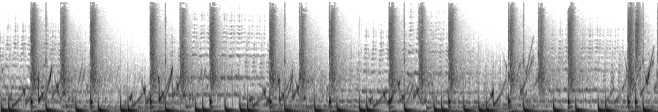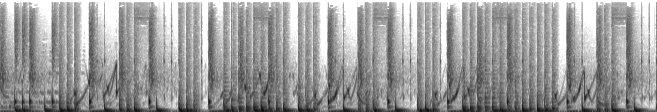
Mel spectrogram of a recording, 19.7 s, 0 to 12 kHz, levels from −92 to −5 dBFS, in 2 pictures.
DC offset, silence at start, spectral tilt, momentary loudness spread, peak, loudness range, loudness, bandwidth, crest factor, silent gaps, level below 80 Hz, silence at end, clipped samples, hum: under 0.1%; 0 s; -5 dB/octave; 4 LU; -4 dBFS; 2 LU; -23 LUFS; 11.5 kHz; 16 dB; none; -24 dBFS; 0 s; under 0.1%; none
